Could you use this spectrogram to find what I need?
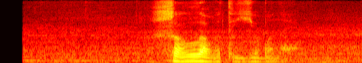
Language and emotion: Russian, angry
